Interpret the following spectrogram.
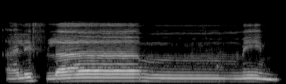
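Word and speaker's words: الم: Alif Lam Mim ya Alif Lam Mim jadi cara bacananya itu jadi lamnya panjang alif lam baru masuk Mim mimnya tasdid berarti panjang juga diasdid didengungkan Alif Lam Mim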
